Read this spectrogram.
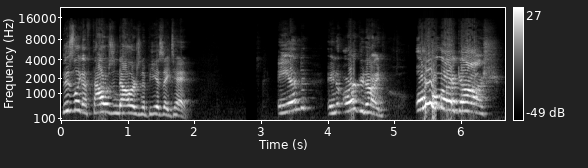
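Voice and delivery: elated shouting; excited. Real, not acted. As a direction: still reeling from the pull, loud and high. Still elated after the pull.

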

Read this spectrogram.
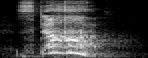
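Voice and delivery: high, loud shout; father's alarmed, commanding yell; urgent order. A narrator's reading. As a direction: shout a sudden order to halt. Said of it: "his father ordered".

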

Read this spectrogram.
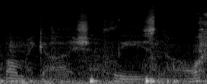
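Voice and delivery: low, soft mock pleading; hushed plea. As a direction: plead under your breath. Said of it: "that's a plead".

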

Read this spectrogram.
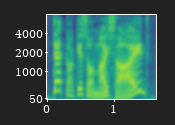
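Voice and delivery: sing-song delivery with "side" swung upward; odd inflection. Acted. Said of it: "Great inflection, [name], idiot".

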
